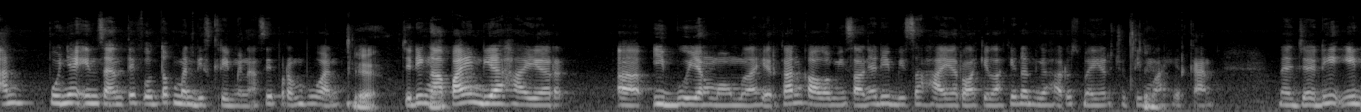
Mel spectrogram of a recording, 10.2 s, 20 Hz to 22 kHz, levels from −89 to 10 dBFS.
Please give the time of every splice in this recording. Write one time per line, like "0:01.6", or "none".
none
